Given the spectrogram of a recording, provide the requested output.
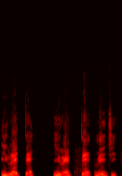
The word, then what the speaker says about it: Irete Meji: say we say letemeji, is actually Yoruba word called irete meji. But because our people could not pronounce that, they adulterated it, it became letemeji. It's irete meji.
